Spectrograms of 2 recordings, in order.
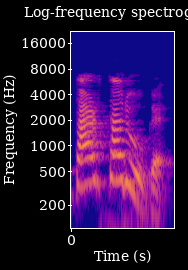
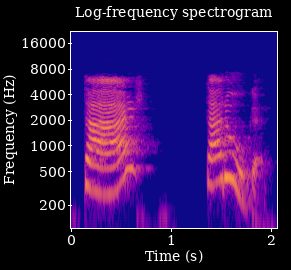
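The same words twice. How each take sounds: First: Said in the usual way. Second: Tartaruga said very slowly, split into two parts; syllable-split tartaruga. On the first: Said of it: "Por exemplo". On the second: Shown as a demonstration. Teacher showing children how to split tartaruga, slowly. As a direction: drag out Tartaruga with a pause at the split. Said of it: "Separa em duas".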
